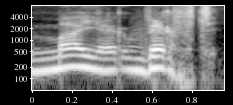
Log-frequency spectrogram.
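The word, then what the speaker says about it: Meyer Werft: Voor onze donateurs, als exclusief uitje, heb je de mogelijkheid om met ons mee te gaan naar de Meijerwerft in Papenburg.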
